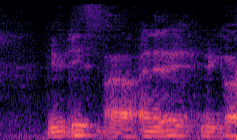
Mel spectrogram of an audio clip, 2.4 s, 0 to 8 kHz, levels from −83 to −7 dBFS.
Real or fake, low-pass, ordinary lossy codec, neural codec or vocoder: fake; none; none; codec, 16 kHz, 1.1 kbps, Voila-Tokenizer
